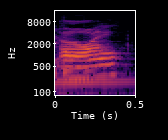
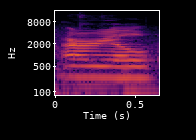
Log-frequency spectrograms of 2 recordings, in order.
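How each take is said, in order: First: The name is said like Arl, one syllable. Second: The name is said like Ariel, several syllables. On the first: The speaker calls it right. "probably Arl" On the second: The speaker calls it wrong. "not Ariel"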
